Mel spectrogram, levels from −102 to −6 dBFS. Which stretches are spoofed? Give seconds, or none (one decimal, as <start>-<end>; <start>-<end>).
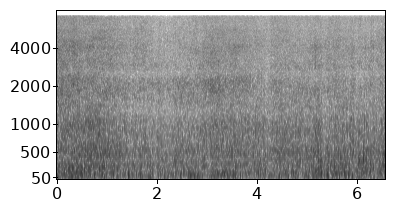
0.0-0.4; 2.7-6.6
